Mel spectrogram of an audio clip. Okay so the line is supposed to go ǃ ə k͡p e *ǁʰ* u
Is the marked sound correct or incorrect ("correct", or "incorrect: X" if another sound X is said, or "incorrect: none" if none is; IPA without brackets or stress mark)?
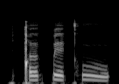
incorrect: kʰ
